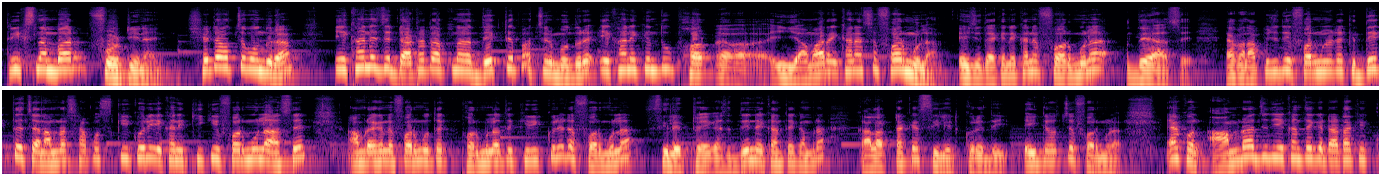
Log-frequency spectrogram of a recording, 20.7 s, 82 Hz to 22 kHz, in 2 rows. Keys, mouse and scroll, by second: 3.0 click, 3.8 Right, 3.8 click, 4.0 Right, 5.2 Right, 5.5 Right, 7.0 right click, 7.0 click, 7.5 right click, 8.0 click, 9.6 click, 11.0 click, 11.5 click, 13.0 click, 15.4 click, 17.6 click, 18.1 click, 19.1-20.2 drag.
